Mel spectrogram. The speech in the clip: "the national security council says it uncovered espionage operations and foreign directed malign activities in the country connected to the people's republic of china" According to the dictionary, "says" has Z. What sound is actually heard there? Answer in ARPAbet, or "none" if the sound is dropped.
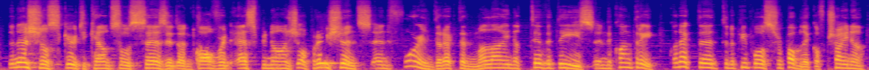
Z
